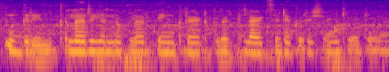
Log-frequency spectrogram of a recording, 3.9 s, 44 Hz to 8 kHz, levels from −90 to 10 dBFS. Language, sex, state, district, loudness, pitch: Hindi, female, Chhattisgarh, Bastar, -18 LUFS, 185 Hz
